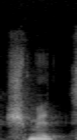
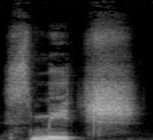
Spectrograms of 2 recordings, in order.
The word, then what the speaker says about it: Schmich: I don't know how to pronounce that. – Schmidt? – Schmich.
